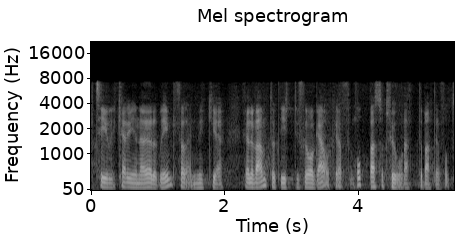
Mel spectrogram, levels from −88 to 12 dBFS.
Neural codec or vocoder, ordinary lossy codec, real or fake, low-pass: codec, 16 kHz, 1.1 kbps, Voila-Tokenizer; none; fake; 7.2 kHz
